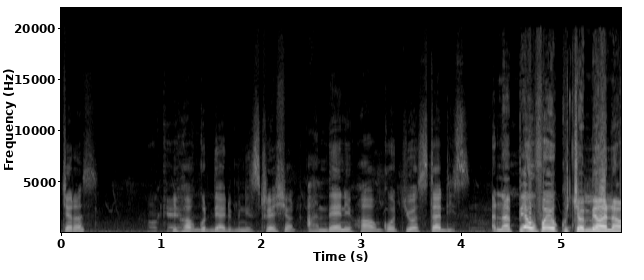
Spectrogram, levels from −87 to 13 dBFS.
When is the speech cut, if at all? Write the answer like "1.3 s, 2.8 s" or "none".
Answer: 4.4 s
